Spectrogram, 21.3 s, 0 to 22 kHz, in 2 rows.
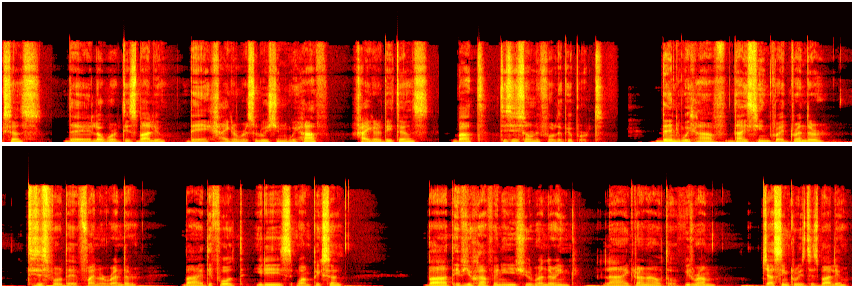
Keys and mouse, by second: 3.7-5.2 drag, 8.4-11.1 drag, 20.1-21.2 drag.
